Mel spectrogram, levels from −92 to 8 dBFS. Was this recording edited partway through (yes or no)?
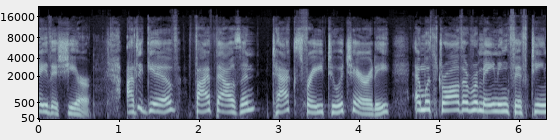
yes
